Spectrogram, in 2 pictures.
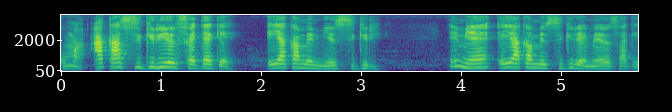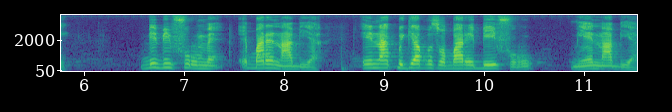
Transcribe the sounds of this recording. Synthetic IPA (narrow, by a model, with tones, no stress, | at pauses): ku˨ma˨a̰˦ka˦si˦ki˦ɾi˦e˦fe˦˨t̬e˦ke˨ | i˦ja˦ka˦me˨˦˨mi˨e˦si˦ki˦ɾi˨ | e˦mi˨˦e˦e˦ja˦ka˦me˦si˦k̬i˦ɾi˦e˨mi˨e˦sa˦kḭ˨˦ | be˦bi˦fu˦ɾu˨me˦i˦ba˦ɾi˦na˨bi˨ja̰˨ | e˦na˦k͡pe˦k̬i˦a˦pu˦s̬o˨ba˦ɾi˦be˦fu˨ɾu˦˨ | mi˨e˦na˨bi˨a̰˨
